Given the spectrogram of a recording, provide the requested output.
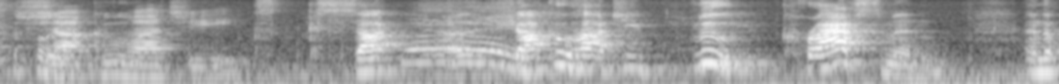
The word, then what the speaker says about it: shakuhachi: He is a multi-award-winning Japanese, now how do you pronounce the flute? Shakuhachi.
